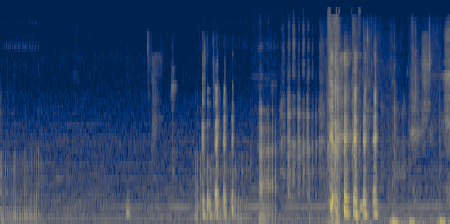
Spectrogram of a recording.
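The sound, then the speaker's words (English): Dogs pant in quick, breathy, rhythmic bursts, faint at first and louder in two clusters toward the end, over a low, steady purring rumble. “They continue to pant”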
